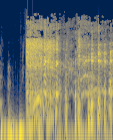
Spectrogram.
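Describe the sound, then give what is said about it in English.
A single sharp cough bursts out after a low murmur, followed by breathy chuckling and a few softer throaty sounds. “You can cough.”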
